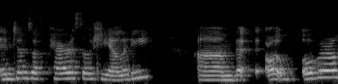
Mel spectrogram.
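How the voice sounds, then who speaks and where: This woman speaks with ordinary pitch variation. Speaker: academic researcher. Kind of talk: conference presentation. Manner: fast.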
